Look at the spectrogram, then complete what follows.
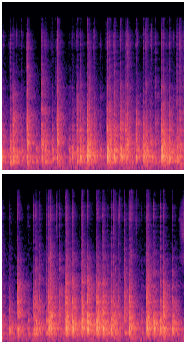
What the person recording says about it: this box makes quite a bit of noise you can hear that ball clunking around a lot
